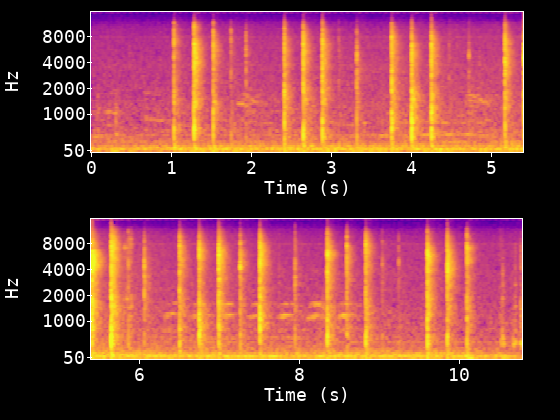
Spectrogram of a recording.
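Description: Bare hands patting and tapping the clay wall of a hand-built raku tea bowl as it is shaped without a wheel. The sharp pats start about a second in and come in quick irregular runs, roughly three a second.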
